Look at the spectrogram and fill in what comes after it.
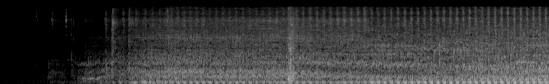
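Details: Honda Beat F1 scooter started right after valve clearance adjustment, magneto cover not yet refitted; catches after a few cranks and settles into a steady, even idle with a clean regular beat and no valve ticking.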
